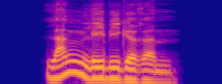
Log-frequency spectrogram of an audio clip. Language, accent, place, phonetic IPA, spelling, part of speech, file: German, Germany, Berlin, [ˈlaŋˌleːbɪɡəʁəm], langlebigerem, adjective, De-langlebigerem.ogg
- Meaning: strong dative masculine/neuter singular comparative degree of langlebig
